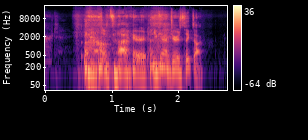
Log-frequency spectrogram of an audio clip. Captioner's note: laughs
